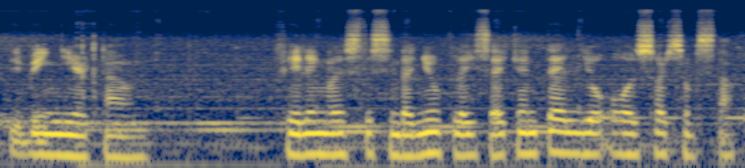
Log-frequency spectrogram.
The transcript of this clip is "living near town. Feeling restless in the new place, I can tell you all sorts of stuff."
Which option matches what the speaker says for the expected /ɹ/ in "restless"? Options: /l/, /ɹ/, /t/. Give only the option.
/l/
